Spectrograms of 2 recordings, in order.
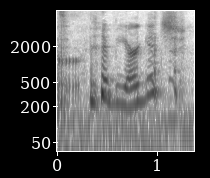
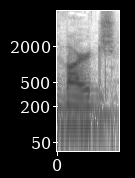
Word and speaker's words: Varge: Vyargage? – Vyargi? – It's pronounced Varge. Like Marge with a V.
